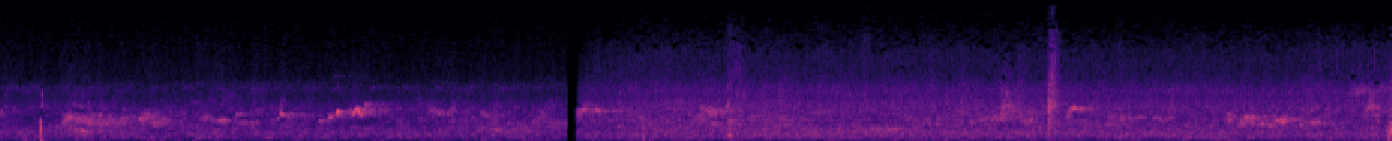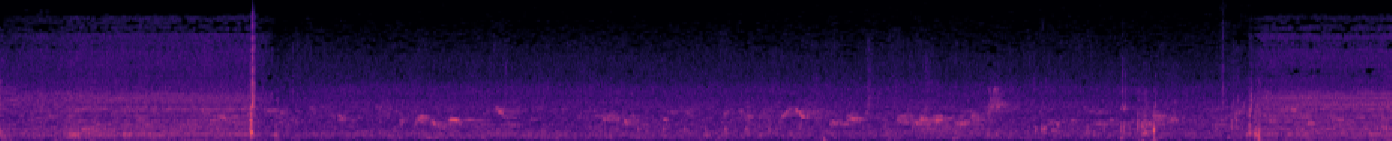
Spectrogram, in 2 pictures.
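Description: Several small birds chirping and calling in short, scattered notes over a steady outdoor background hiss, with a brief cut in the sound about four seconds in.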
